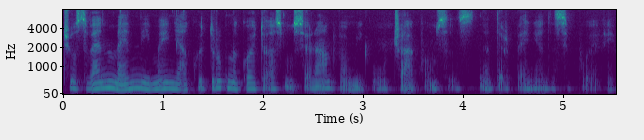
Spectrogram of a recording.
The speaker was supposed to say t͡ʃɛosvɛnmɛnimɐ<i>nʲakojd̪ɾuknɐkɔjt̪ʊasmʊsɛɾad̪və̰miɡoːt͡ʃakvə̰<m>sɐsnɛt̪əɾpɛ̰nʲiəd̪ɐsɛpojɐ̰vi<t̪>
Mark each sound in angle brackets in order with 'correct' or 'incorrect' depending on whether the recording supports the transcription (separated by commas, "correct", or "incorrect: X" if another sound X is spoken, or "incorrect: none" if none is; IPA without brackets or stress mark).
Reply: correct, correct, incorrect: none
